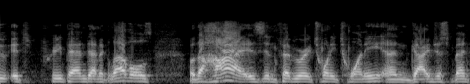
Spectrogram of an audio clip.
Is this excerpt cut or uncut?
uncut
